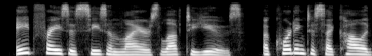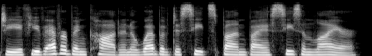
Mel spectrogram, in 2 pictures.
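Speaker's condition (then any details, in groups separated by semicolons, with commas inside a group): No condition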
